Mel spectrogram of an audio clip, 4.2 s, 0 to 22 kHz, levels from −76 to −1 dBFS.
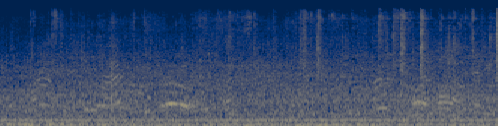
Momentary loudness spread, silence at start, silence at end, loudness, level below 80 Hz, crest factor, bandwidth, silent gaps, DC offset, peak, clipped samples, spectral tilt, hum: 4 LU; 0 s; 0 s; -34 LUFS; -40 dBFS; 22 dB; 17 kHz; none; under 0.1%; -12 dBFS; under 0.1%; -4.5 dB/octave; none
